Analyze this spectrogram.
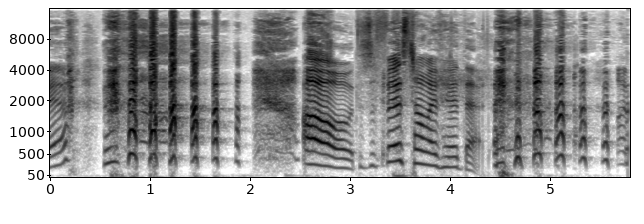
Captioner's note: laughs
